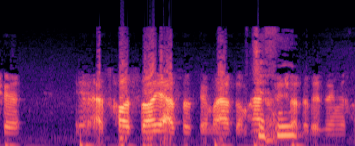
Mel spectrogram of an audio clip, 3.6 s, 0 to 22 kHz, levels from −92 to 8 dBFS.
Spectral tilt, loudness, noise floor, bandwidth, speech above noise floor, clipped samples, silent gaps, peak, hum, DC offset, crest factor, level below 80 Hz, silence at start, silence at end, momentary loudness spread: -4 dB/octave; -12 LUFS; -52 dBFS; 11.5 kHz; 40 dB; 0.1%; none; 0 dBFS; none; under 0.1%; 14 dB; -46 dBFS; 0 s; 0.05 s; 15 LU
